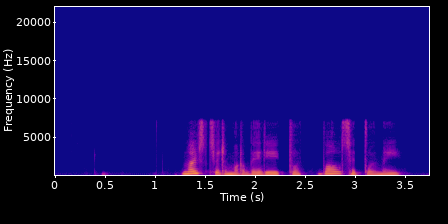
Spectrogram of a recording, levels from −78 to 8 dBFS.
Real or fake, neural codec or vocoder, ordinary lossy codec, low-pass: fake; codec, 16 kHz, 0.5 kbps, FreqCodec, larger model; none; 7.2 kHz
